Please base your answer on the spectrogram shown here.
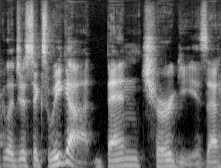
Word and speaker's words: Tschirgi: So, we got Ben Shurgy. Is that how you pronounce it? I took a big guess. Pretty close. That's pretty good. It's shy. It's like Fergie, but sure. Fergie. Fergie. Sherigy.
